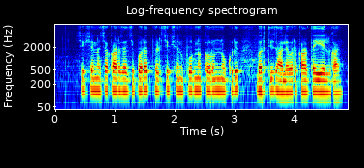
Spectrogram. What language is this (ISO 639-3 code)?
mar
